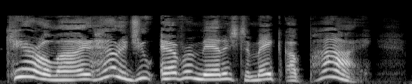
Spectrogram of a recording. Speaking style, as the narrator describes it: Pa exclaimed

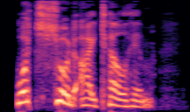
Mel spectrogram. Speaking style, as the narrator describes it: Dad snapped back

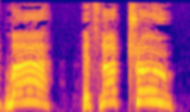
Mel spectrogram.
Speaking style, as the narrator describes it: cried out

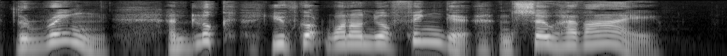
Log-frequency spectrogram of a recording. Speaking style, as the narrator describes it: cried Diggory

